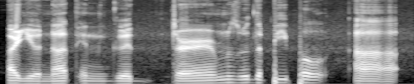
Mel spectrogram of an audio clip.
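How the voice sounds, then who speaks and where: A man's voice: sits low, a little slow. A man doing casual live game commentary as a streamer, musing and hesitant as he thinks aloud. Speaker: livestreamer, gamer. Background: game music.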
